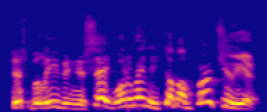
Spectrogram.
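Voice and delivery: high, loud, fast preacher's cry; rising sermon fervour; preaching at full force. Acted. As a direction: drive the point home to the church.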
